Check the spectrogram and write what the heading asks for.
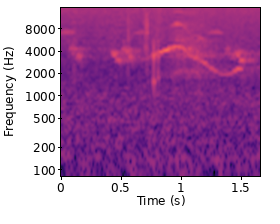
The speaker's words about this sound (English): Now, not necessarily talking about watching a bird chirping, although there are birds chirping outside a cafe anyway right now, interestingly.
